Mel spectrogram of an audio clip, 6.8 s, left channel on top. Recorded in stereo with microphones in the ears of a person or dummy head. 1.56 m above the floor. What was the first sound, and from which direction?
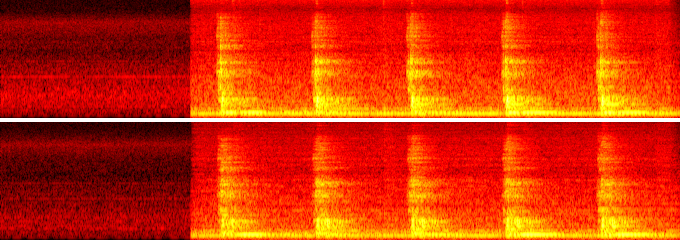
Ticking, 60° left (ahead or behind).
